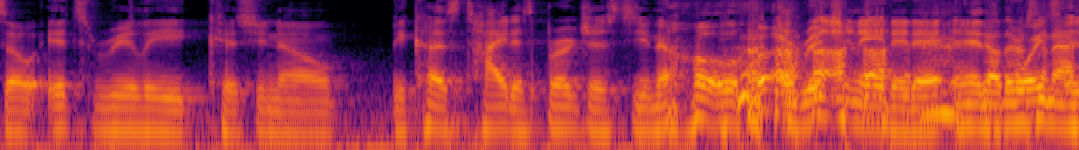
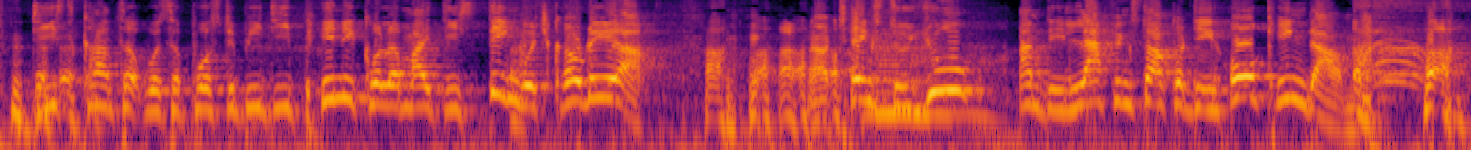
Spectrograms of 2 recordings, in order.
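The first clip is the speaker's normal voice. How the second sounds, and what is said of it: Light put-on Jamaican accent. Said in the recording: “you have to use a Jamaican accent at the same time. But it has to be enough, but not too much ... So you kind of have to fudge it a little bit of English, a little bit of accent”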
